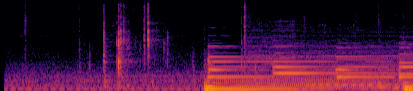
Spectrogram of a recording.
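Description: A few sharp plastic clicks from a Keurig single-serve coffee maker as a K-Cup pod is loaded and the lid is shut. About halfway through, piano background music comes in suddenly with held notes and takes over.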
